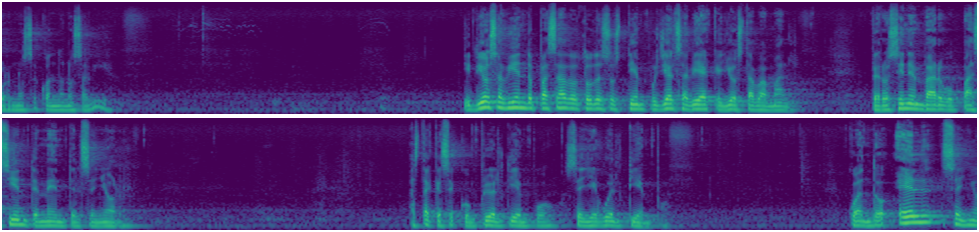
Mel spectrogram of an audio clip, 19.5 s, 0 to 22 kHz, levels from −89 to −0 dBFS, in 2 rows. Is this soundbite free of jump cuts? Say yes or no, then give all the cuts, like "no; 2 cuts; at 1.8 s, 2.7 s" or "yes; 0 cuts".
yes; 0 cuts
